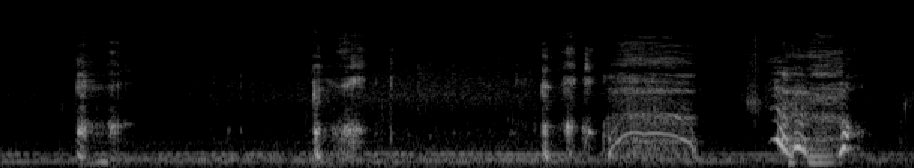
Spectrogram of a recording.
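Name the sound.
woman coughing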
